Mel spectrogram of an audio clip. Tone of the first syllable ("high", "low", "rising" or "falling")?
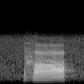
low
